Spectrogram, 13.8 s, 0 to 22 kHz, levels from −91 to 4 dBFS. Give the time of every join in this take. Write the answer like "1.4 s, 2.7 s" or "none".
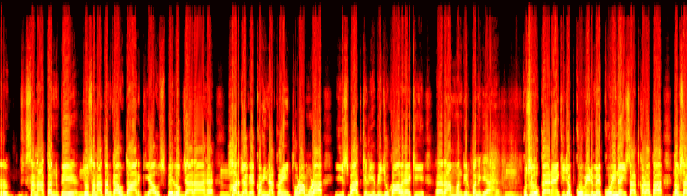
10.3 s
